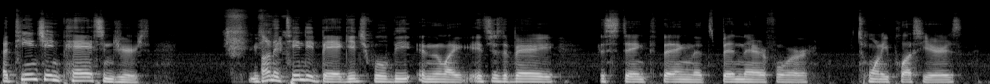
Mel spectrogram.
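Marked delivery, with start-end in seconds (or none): 0.0-4.1 put-on overdone Midwestern accent, like an announcement lady. Describing a Midwestern airport announcement, imitating the lady's exaggerated announcement-lady accent. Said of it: "such an exaggerated accent".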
